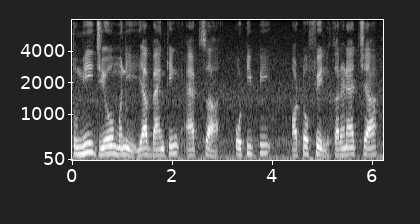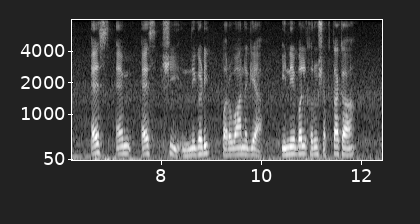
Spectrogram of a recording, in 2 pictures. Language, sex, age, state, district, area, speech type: Marathi, male, 45-60, Maharashtra, Mumbai Suburban, urban, read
